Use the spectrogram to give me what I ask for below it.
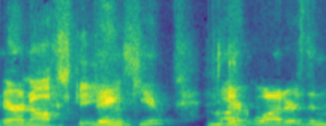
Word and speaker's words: Aronofsky: darren aronofsky i don't know if i can't pronounce that right aronofsky thank you mark waters and writer scott silver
